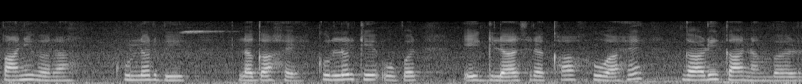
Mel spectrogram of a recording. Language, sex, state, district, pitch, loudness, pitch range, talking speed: Hindi, female, Punjab, Pathankot, 195 Hz, -17 LUFS, 185-210 Hz, 135 wpm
